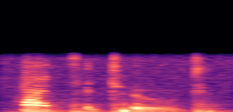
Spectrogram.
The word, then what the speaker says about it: hatitude: Hatitude.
